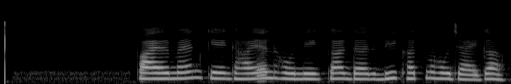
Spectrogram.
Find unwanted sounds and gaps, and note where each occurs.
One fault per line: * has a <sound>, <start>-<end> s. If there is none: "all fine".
all fine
